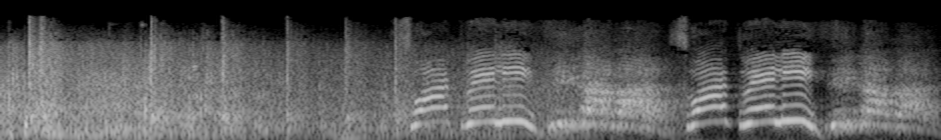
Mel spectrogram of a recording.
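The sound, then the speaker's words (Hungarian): A burst of sharp, scattered bangs of explosions and gunfire cracks through the busy noise of a city in the Taliban-held Swat region, then loud, drawn-out shouting voices rise over the commotion. “Robbanások, kínzások zaja hallatszik a városi forgatagban.”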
